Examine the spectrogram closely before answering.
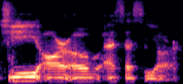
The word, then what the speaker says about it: grosser: a grocer and a gr how do you spell that roaster like g-r-o-s-s-e-r okay yeah grosser and my official title would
